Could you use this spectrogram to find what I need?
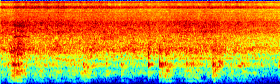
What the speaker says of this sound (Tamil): கூடவே இந்த கட் பண்ணி வச்ச தக்காளியை சேர்த்துடலாம். நல்லா வதக்கி விட்டுருங்க.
